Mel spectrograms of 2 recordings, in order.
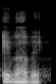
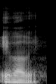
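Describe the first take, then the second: The two takes are said the same way.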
